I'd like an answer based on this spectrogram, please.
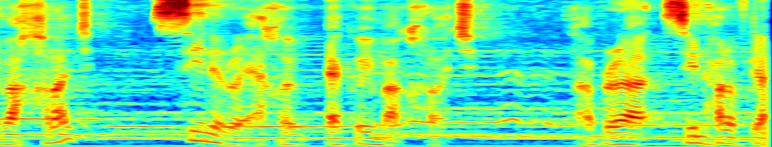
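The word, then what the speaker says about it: سين: Scene হরফটি বারিক হরফ পাতলা করে উচ্চারণ করতে হবে। তাহলে আমার সাথে বলুন সিন।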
